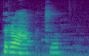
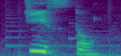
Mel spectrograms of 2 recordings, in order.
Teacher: в цих словах ми чули перший звук як і твердий приголосний Т так і М'який приголосний ть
